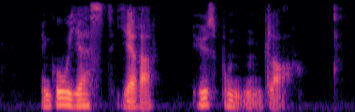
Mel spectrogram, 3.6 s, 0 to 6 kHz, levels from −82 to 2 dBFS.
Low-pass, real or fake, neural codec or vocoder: 5.4 kHz; fake; codec, 16 kHz in and 24 kHz out, 1 kbps, XY-Tokenizer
